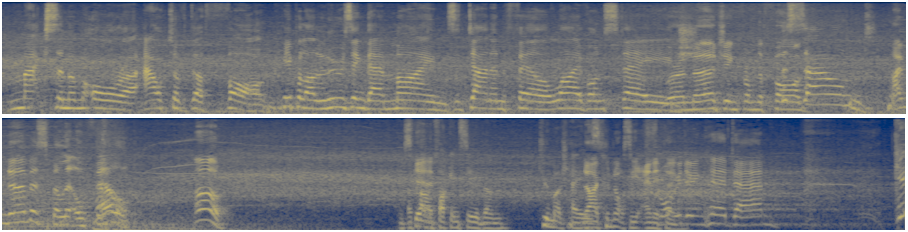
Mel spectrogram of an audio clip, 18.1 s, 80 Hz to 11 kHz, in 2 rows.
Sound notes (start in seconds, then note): 11.8 audience cheering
